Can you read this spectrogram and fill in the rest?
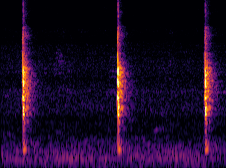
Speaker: now if we switch it over to the semi-position we should hear a click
